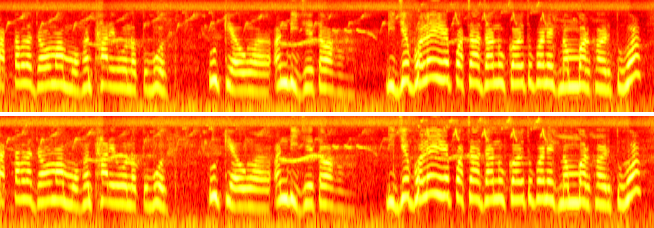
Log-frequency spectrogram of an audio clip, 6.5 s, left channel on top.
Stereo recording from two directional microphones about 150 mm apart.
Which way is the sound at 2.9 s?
35° left (ahead or behind).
